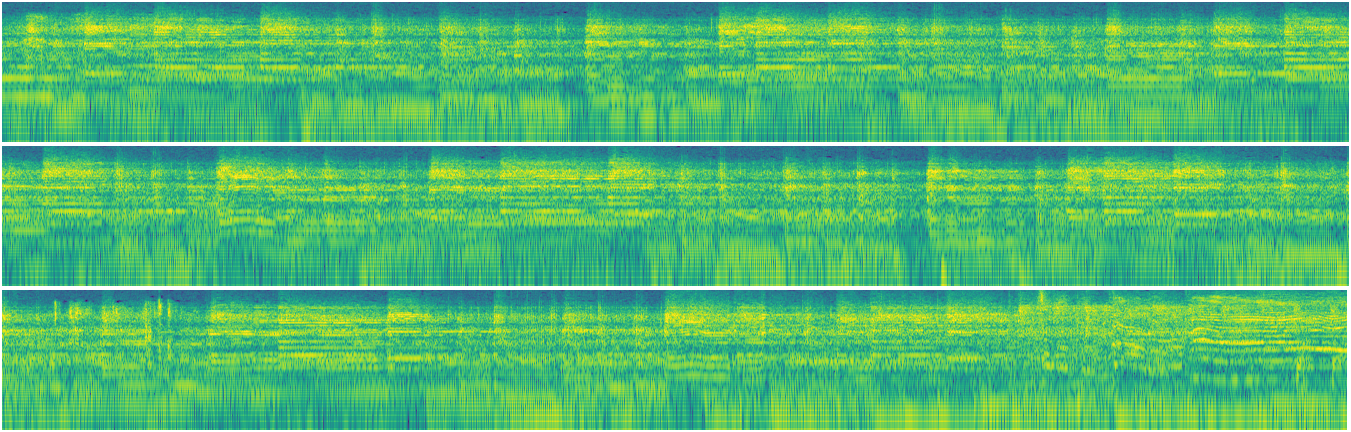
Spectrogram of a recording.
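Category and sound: music break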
